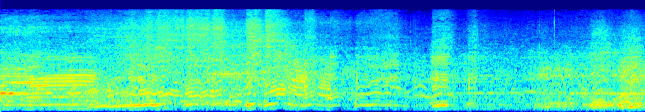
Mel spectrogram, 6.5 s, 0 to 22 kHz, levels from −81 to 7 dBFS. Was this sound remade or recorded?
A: recorded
